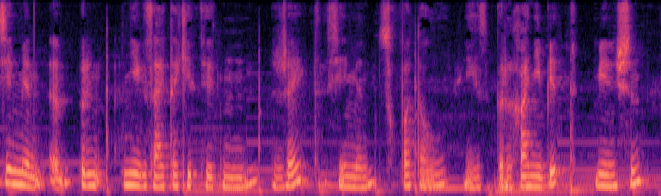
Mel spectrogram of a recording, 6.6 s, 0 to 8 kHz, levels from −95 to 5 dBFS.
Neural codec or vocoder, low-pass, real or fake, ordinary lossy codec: none; none; real; none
